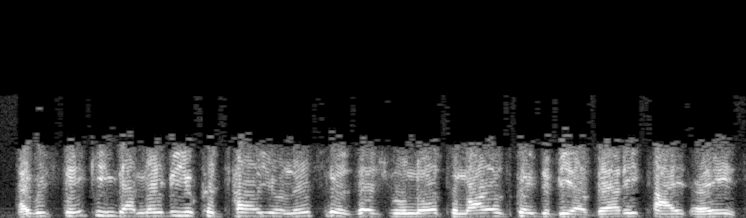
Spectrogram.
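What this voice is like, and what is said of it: Arnold Schwarzenegger impression, accented voice. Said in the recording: “you've got an accent or something ... I would assume this is Arnold Schwarzenegger”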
